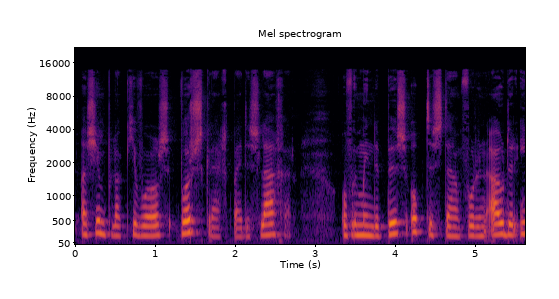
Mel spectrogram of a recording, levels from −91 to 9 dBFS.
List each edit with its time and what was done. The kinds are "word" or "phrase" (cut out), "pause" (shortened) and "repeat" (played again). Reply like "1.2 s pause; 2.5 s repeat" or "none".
none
